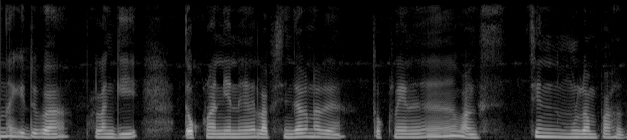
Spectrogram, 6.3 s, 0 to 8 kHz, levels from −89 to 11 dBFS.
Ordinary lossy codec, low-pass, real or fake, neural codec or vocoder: none; none; real; none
